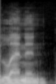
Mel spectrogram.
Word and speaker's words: Lennon: Steven Yaxley Lennon, but not like Lenin.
